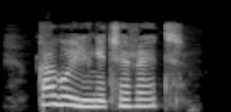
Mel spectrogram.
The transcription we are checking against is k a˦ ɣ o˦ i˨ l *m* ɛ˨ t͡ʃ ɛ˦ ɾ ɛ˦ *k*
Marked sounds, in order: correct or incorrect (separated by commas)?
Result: incorrect, incorrect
